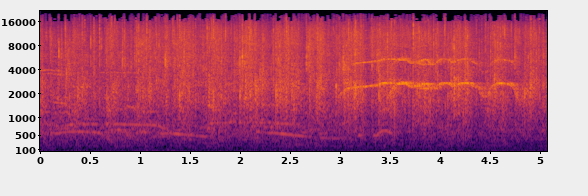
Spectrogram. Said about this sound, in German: Ja, jetzt möchte ich wissen, wofür wir den Applaus jetzt kriegen.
